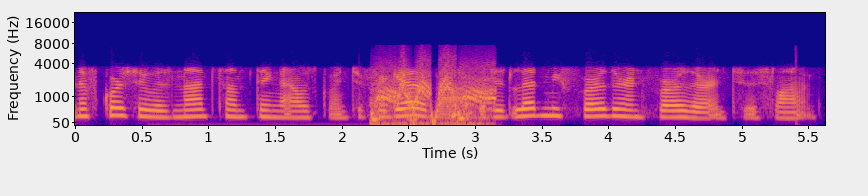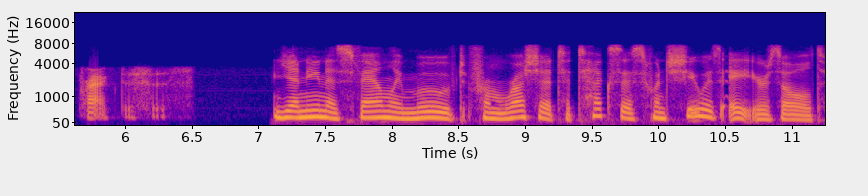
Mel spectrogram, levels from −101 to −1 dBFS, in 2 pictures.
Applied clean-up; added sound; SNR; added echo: none; Scratching (performance technique); 3 dB; none.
